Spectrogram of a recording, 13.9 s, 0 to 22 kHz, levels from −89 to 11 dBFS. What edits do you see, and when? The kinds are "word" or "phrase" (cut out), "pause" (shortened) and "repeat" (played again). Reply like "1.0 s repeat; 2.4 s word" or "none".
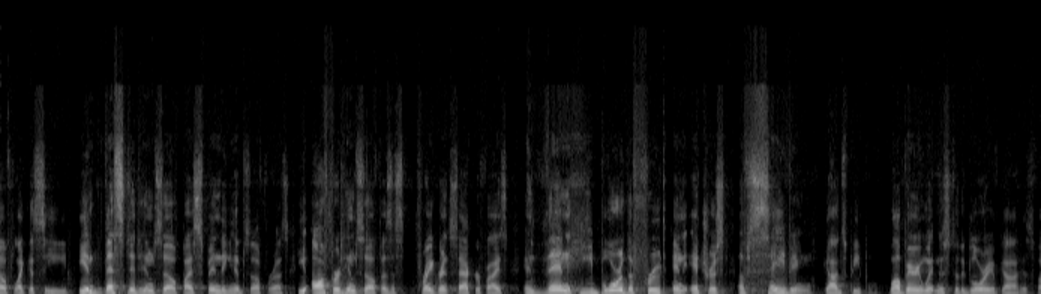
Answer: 1.0 s pause; 3.9 s pause; 6.9 s pause; 9.8 s pause; 11.7 s pause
